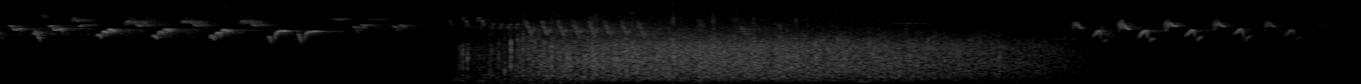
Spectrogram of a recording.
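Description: Small birds chirping in quick, repeated falling notes, broken in the middle by a rushing swell of noise that rises and fades over about five seconds, after which the chirping returns briefly.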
